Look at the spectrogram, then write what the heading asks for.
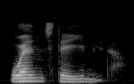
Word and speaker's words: Wednesday: 제시된 수요일이라는 단어도 철자를 그대로 읽으면 Wednesday이지만은 실제 발음은 Wednesday입니다.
